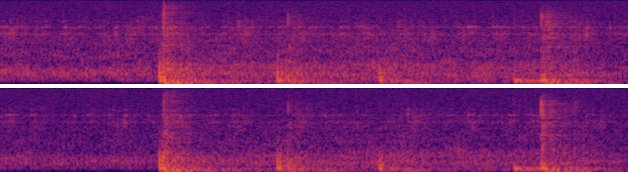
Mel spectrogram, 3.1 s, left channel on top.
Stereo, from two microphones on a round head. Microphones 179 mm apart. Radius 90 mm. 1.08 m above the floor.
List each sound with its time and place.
0.8 s footsteps: 25° left (ahead or behind), 2.5 m; by 3.0 s 45° right (ahead or behind), 2.5 m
